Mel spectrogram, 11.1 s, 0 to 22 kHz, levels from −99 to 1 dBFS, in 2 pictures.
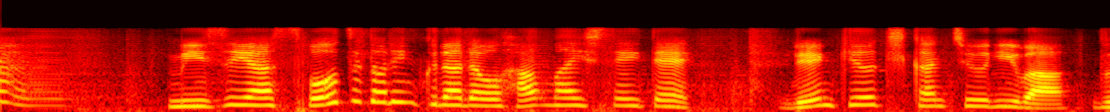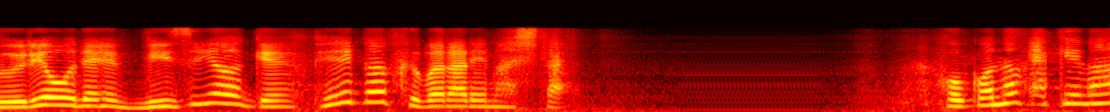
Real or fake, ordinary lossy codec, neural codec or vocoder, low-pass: fake; none; codec, 16 kHz, about 1 kbps, DyCAST, with the encoder's durations; none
